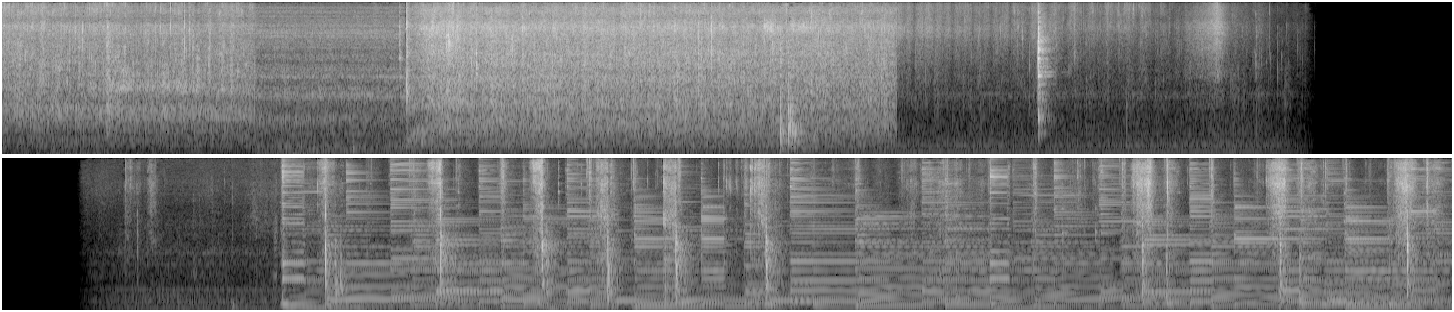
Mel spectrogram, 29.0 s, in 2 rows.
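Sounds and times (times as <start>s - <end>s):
pork sizzling in a wok: 0.0s - 9.0s.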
